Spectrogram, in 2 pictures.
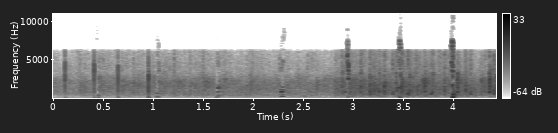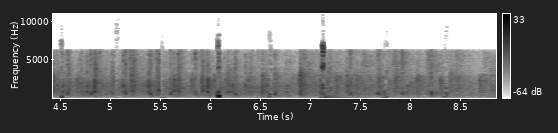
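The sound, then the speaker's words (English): An audience applauds in church to welcome new members, with dense, steady clapping that runs throughout and grows slightly fuller after the first few seconds, with occasional sharper single claps standing out. “Beloveds, please add your hand of welcome as these new members turn to their seats.”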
